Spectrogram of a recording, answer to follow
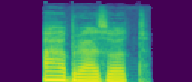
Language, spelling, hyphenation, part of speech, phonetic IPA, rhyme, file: Hungarian, ábrázat, áb‧rá‧zat, noun, [ˈaːbraːzɒt], -ɒt, Hu-ábrázat.ogg
- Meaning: countenance, facial expression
